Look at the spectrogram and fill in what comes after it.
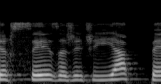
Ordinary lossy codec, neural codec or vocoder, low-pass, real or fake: none; codec, 16 kHz, 8 kbps, FreqCodec, larger model; 7.2 kHz; fake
